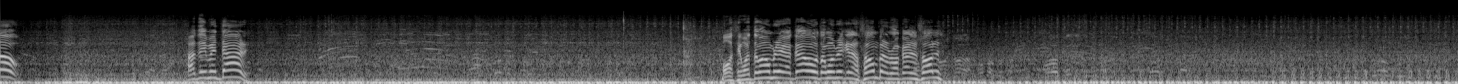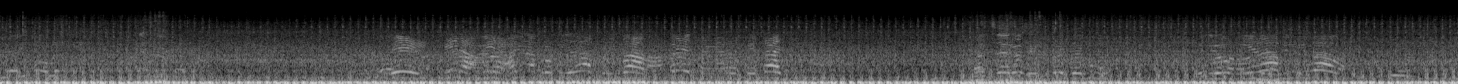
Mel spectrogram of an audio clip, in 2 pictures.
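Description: A quad bike engine idles with a low steady rumble.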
